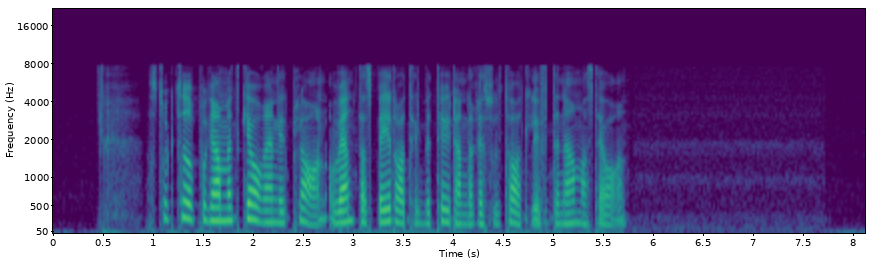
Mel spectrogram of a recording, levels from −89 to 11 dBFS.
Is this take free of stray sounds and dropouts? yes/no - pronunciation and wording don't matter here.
yes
